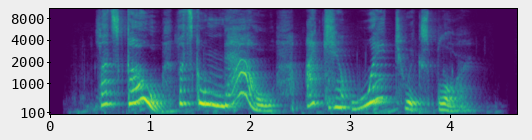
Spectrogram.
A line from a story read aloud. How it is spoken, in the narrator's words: squealed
